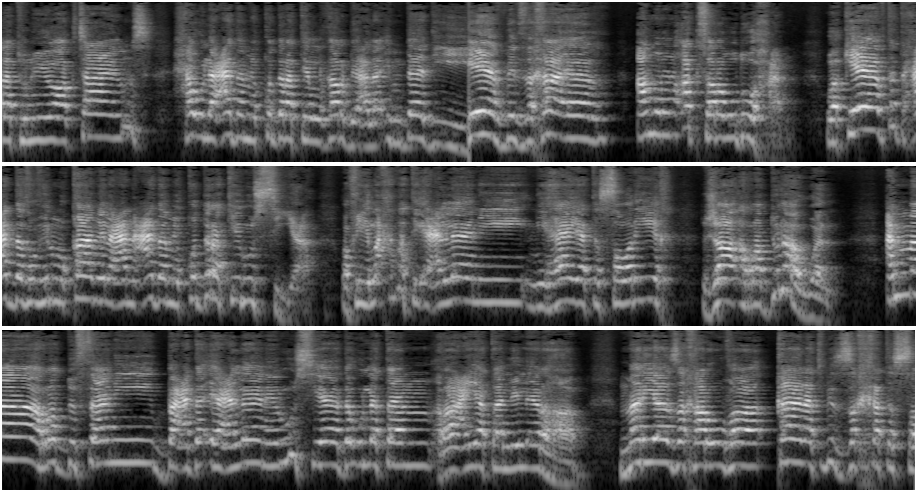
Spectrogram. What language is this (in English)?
Arabic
